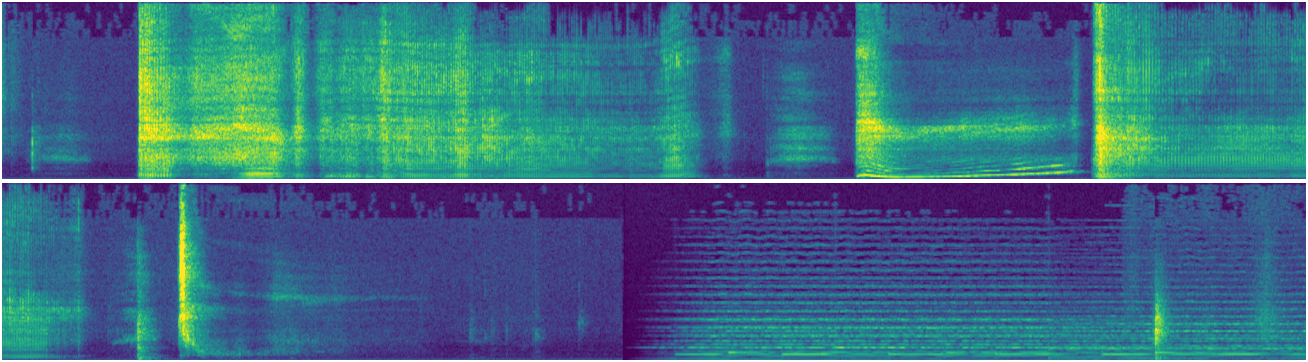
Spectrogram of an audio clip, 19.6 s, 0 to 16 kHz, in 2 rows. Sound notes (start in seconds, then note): 1.0 blows raspberry; 5.7 makes airplane noise; 14.5 soft music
